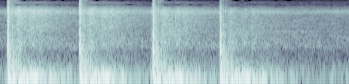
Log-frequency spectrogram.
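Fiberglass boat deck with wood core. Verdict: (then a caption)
Soft. Four taps on an untreated section of an Aquasport fiberglass boat deck with a rotted wood core, compared against a nearby injected, hardened area. Each tap gives a dull, low thud with a short boomy decay, the sound of soft, unsound deck.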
